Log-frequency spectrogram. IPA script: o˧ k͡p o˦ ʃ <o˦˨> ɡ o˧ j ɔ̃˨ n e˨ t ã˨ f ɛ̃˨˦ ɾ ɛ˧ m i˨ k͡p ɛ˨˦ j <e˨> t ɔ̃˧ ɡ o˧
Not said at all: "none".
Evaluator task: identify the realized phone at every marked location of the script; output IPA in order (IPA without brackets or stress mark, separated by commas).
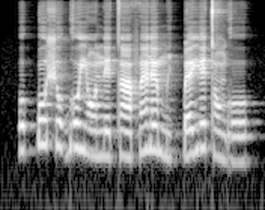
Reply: o˦˨, e˦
